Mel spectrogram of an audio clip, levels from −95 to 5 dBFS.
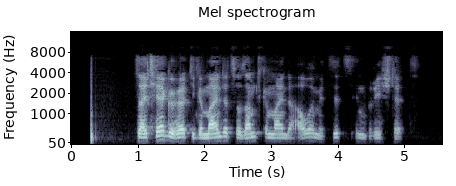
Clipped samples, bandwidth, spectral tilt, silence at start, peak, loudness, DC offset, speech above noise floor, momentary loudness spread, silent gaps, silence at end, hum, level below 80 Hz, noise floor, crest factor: under 0.1%; 7.6 kHz; -4.5 dB/octave; 0.3 s; 0 dBFS; -16 LUFS; under 0.1%; 50 dB; 16 LU; none; 0.65 s; none; -52 dBFS; -66 dBFS; 18 dB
